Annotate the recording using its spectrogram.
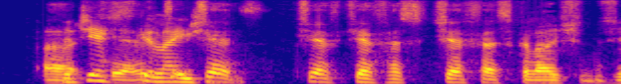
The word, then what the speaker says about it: Jeff Escalations: Well, talk about the Jeff Galatians, or Jeff, I'm saying it wrong, was it? – Jeff Escalations, yeah.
